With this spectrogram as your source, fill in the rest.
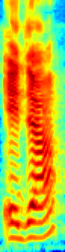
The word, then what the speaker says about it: ella: Ella tiene means she has. Double L is pronounced as J in Spanish, so it is pronounced as ella.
